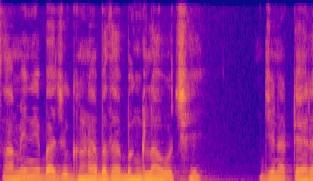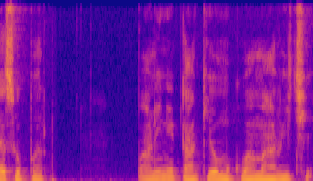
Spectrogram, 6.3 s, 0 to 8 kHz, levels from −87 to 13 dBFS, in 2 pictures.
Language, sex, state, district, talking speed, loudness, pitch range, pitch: Gujarati, male, Gujarat, Valsad, 135 wpm, -15 LUFS, 145-165 Hz, 155 Hz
